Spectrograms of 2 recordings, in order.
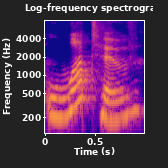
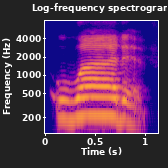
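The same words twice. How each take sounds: First: The T is clear and the words are separate. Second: The T is a soft flap, words run together. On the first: The speaker calls it wrong. "It's not what if" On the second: The speaker calls it right. "we have that flap T"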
